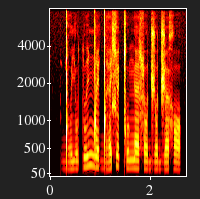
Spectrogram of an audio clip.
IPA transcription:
ɡ͡ǃ o j u tʷ i ŋ͡ǃ e ɡ͡ǃ ɛ ɕ ø ǀ u ŋ ɛ ɬ o d͡ʒ o d͡ʒ œ x ɔ

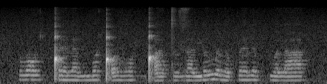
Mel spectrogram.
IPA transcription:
l ɔ l ǃ ɛ l æ l ŋʷ a ǃʼ ɔ l ʁʷ æ ǃʼ a l t ə l z a l j ə l w ə l ə p ɛ l ɛ kʷ a l a

